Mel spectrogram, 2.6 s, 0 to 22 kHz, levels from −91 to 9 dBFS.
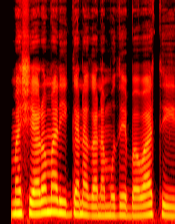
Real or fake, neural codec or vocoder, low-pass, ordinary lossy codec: real; none; none; none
